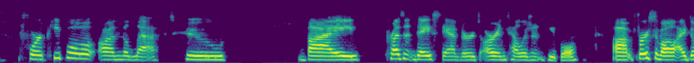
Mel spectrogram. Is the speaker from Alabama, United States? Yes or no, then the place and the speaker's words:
yes; Alabama, United States; I grew up in Alabama. I grew up in a state where you had a binary choice between Auburn and Alabama, Tigers or Crimson Tide.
